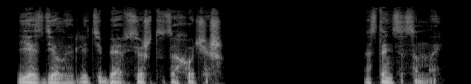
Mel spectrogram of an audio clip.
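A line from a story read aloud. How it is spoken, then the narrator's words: Barely audible murmur. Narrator (Russian): он еле слышно произнес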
